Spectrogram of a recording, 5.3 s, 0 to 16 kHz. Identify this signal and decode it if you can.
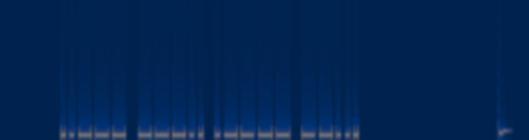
Morse code, heard as a keyed tone, about 28 wpm, 700 Hz. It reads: 2817
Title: Numbers - 4-Digit 28wpm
